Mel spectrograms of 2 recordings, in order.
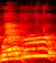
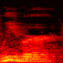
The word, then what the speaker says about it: Weber: It's either Weber or here in Utah, we would pronounce that Weber because we have a Weber County and that's how we pronounce the W-E-B-E-R.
